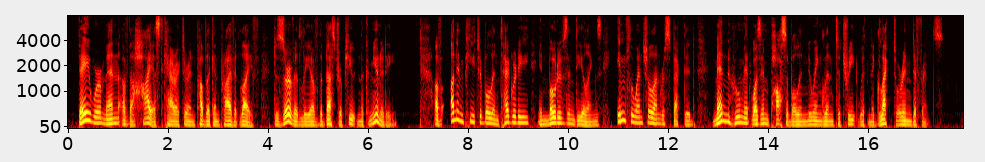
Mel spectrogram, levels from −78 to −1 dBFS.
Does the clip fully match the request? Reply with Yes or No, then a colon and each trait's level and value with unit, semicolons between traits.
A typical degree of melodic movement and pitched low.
No: wide, 7.0 semitones; low, 105 Hz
